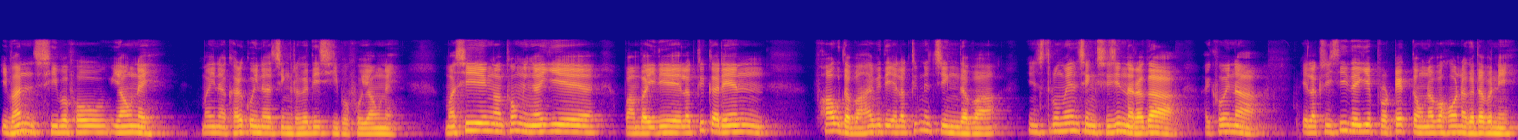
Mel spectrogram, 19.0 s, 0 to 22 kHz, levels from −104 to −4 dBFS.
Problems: background sounds at intervals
